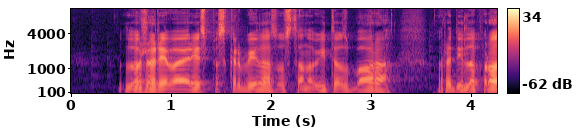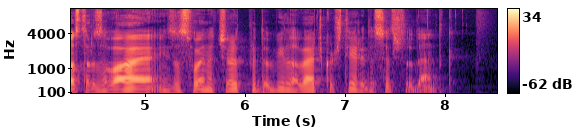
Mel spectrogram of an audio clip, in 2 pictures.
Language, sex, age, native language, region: Slovenian, male, 18-29, Slovenian, Savinja region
